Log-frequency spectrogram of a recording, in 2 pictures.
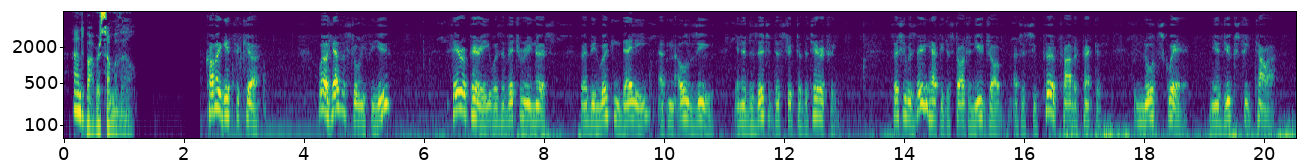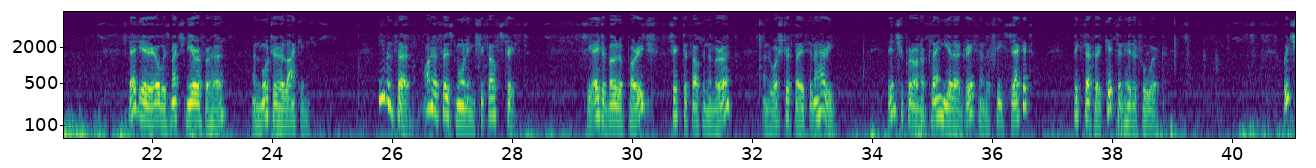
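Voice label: south africa, dialects of English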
